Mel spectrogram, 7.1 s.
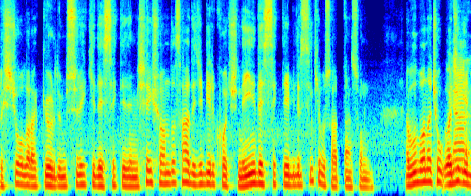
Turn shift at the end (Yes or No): No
